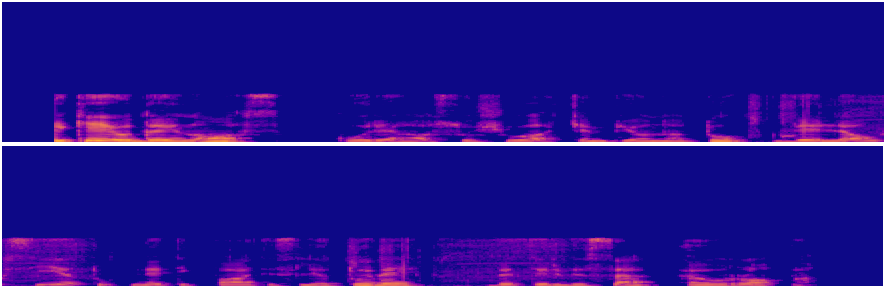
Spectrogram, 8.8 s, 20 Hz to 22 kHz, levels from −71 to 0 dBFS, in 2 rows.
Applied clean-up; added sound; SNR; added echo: none; Camera; 20 dB; none.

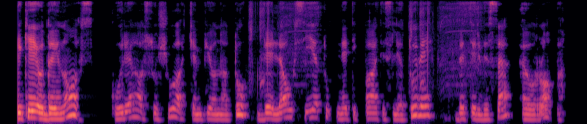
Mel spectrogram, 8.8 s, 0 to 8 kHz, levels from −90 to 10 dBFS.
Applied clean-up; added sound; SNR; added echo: classical method spectral subtraction.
